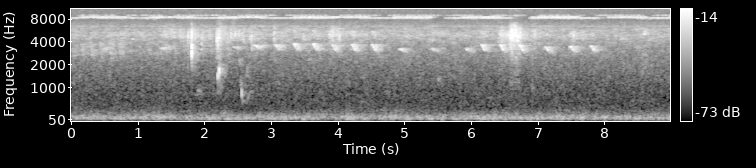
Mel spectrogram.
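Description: Faint outdoor quiet with a low rumble, and a bird giving a quick run of short falling chirps, a few a second, through the middle.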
